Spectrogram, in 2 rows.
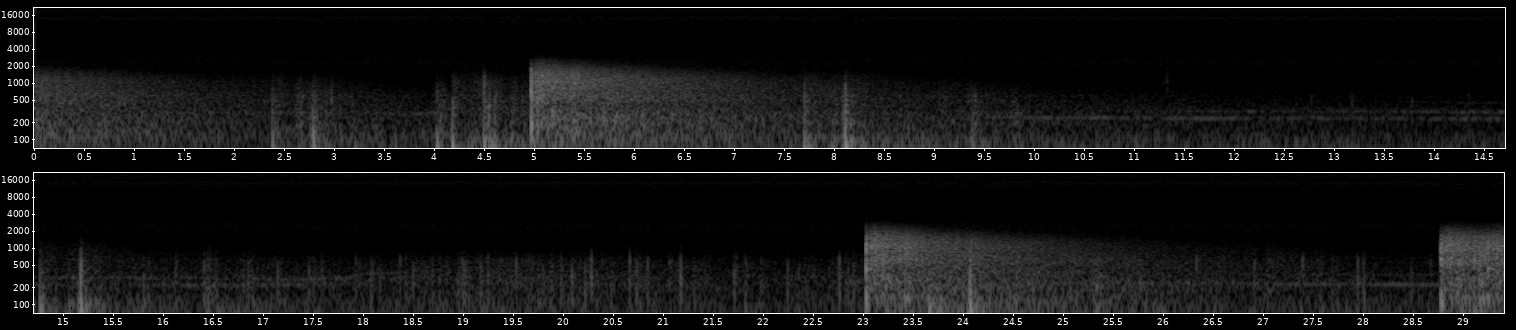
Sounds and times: explosion 28.8 - 29.4

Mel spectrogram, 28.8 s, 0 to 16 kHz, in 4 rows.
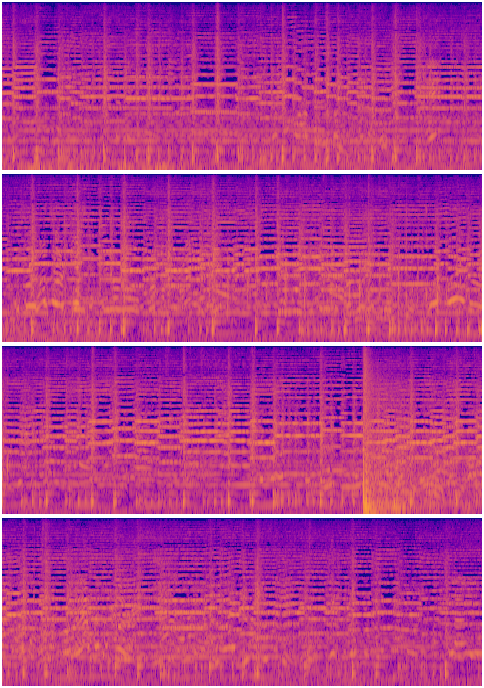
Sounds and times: bagpipes 0.0 - 28.8
people 0.0 - 28.8
wind 0.0 - 28.8
cracks from fireworks 19.8 - 22.0

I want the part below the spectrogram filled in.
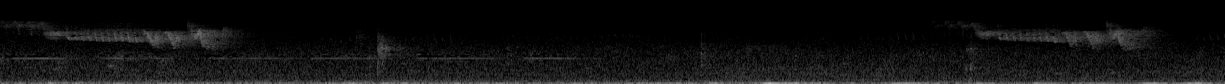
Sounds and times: beep of the truck 0.0 - 6.1
birds 0.0 - 6.6
birds 8.9 - 12.2

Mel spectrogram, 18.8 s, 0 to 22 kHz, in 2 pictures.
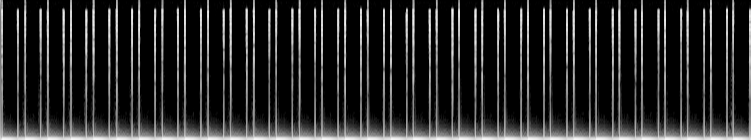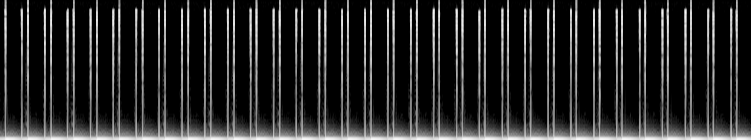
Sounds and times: click 0.0 - 18.7
ground loop 0.0 - 18.7

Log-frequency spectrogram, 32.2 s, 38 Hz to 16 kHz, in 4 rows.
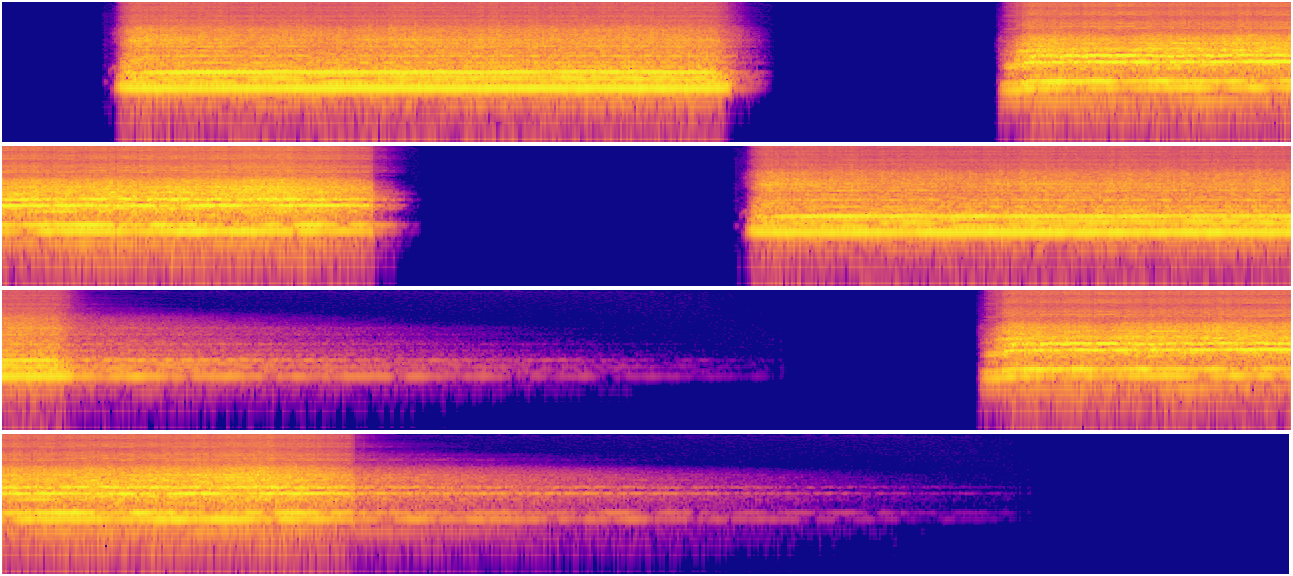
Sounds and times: Factory whistle 0.7 - 4.6
steam train whistle 0.7 - 4.7
Factory whistle 6.2 - 10.4
steam train whistle 6.2 - 10.6
Factory whistle 12.7 - 18.7
steam train whistle 12.7 - 18.8
Factory whistle 22.2 - 28.8
steam train whistle 22.2 - 28.8

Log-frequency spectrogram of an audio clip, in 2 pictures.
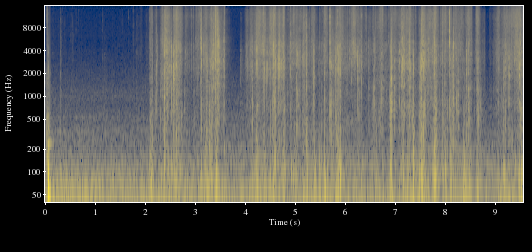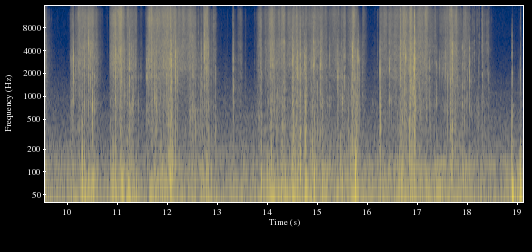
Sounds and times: Shulffing paper and book 2.0 - 18.5

